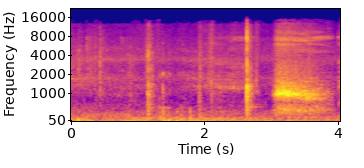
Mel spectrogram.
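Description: A man breathing heavily, out of breath from climbing many flights of steep stairs, with a loud breath about three seconds in and a few light clicks.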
